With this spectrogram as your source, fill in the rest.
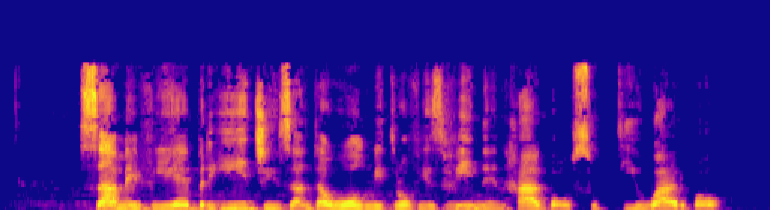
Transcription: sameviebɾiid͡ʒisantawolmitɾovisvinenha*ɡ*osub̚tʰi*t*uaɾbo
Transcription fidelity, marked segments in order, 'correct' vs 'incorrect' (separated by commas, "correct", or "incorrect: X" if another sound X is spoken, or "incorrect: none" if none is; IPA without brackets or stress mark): correct, incorrect: none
